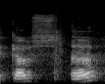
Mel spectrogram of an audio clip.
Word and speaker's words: Gose: So, now I would pronounce this a Gose. I thought it had a hard E. There's no emphasis on that word.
